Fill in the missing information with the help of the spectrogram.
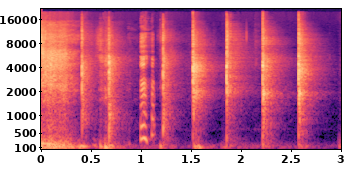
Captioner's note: laughter; clapping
